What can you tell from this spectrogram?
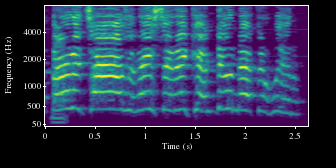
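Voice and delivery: high, loud, pleading mother's voice. Retold or imitated. Imitating the mother on the news, high and loud. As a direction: cry it out like the desperate mother. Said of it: "What was that woman doing".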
